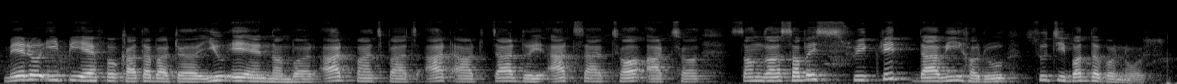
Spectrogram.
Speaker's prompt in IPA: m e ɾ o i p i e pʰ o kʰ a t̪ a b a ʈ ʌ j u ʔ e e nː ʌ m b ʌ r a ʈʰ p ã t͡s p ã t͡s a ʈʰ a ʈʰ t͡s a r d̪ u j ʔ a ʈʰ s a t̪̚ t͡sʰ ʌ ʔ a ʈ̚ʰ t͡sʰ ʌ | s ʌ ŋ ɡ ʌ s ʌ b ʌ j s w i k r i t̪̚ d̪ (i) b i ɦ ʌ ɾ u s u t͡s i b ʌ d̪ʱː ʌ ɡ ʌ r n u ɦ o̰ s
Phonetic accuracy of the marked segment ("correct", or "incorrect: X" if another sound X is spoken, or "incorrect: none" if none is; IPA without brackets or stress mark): incorrect: a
